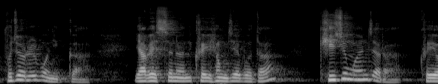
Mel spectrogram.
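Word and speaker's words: יַעְבֵּץ: 여러분, 야베스를 히브리 말로 발음을 하면 야흐베츠예요. 야흐베츠.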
